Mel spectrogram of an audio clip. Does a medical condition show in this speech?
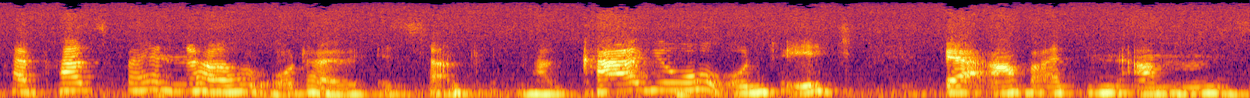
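Yes: cerebral palsy; congenital cerebral movement disorder, spasticity and ataxia predominant, brain damage since birth; disability possibly audible in speech.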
